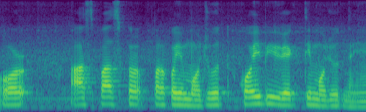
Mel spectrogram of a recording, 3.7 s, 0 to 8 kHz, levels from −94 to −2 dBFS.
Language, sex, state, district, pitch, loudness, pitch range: Hindi, male, Bihar, Supaul, 130 Hz, -24 LUFS, 115-140 Hz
